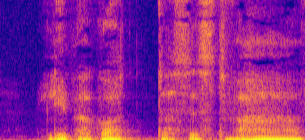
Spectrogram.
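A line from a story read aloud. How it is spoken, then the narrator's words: Whisper. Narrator (German): flüsterte der Magazinier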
